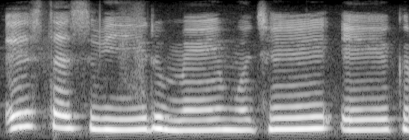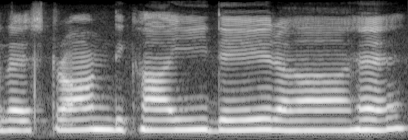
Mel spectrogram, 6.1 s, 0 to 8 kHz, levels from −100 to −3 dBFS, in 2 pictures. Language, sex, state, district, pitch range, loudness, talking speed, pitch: Hindi, female, Madhya Pradesh, Katni, 220-235 Hz, -13 LUFS, 100 wpm, 225 Hz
